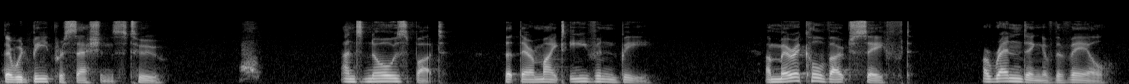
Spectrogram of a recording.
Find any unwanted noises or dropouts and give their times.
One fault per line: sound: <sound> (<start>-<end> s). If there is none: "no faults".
sound: bark (2.4-2.6 s)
